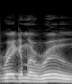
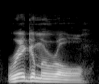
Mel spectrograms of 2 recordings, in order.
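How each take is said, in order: First: The word ends with an 'oo' sound. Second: The word ends with an 'l' sound. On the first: The speaker calls it wrong. "Not rigamaroo" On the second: The speaker calls it right. "it's rigmarole"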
